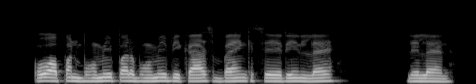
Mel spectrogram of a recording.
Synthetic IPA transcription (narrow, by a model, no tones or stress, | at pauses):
oəpənbʱumipəɾbʱumibikasbə̃ɪŋkseɾinle | lelən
